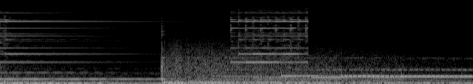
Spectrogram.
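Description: A telephone rings with a bright electronic ringtone, pausing briefly and then resuming its repeating tone; no one speaks.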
